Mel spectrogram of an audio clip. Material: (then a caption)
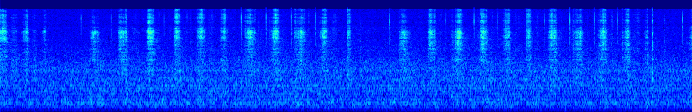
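Paper. A red plastic pen-like tool scratches quickly and repeatedly over the coated boxes of a small, flat paper scratch-off parking coupon on a desk. The soft, dry strokes are bright and crisp, coming about four per second in a loose rhythm over a faint hiss.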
